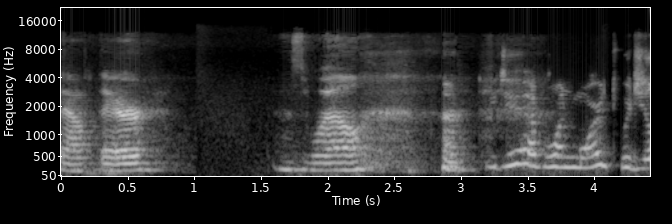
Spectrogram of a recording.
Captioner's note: giggles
